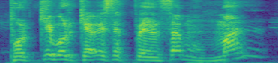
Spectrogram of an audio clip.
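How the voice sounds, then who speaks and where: A man's voice: sits high, very animated, normal speed, fairly bright tone, husky, faint music behind. A man preaching a sermon, who keeps asking his congregation "¿cierto?" and acts out church members. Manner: impassioned, rhetorical "¿cierto?" questions, mimics church members.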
